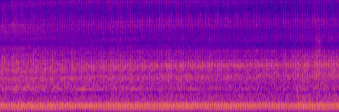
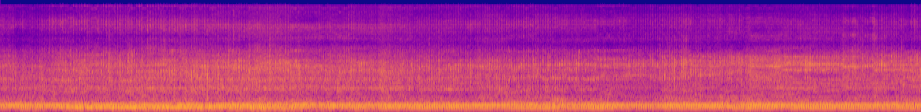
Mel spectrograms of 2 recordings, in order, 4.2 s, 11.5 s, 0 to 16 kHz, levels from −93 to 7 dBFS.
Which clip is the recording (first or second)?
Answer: first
